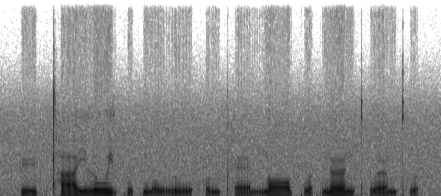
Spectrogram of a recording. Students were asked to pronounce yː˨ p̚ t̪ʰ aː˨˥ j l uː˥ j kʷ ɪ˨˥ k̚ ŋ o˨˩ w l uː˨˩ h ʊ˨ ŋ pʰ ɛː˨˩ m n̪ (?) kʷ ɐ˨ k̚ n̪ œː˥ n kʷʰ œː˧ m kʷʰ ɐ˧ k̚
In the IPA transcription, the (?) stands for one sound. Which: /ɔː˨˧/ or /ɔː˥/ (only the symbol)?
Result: ɔː˥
